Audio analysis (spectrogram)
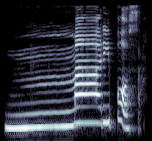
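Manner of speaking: slow, drawn-out reading of the word; slow syllable by syllable. Shown as a demonstration. Teacher sounding out a word for a child, slowly. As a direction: stretch each syllable so the child hears it. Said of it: "¿Con cuál empezaba mariposa?".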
